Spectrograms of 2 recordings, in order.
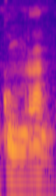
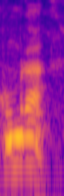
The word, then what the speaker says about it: Kumra: Donc, Qumra, phonétiquement, s'écrit avec K-U-M-R-A. Qumra.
